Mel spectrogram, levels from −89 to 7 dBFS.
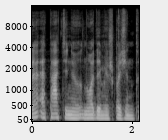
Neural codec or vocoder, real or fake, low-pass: codec, 44.1 kHz, 7.8 kbps, Pupu-Codec; fake; 14.4 kHz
